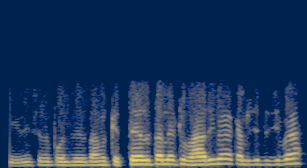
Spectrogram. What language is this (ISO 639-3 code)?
ori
